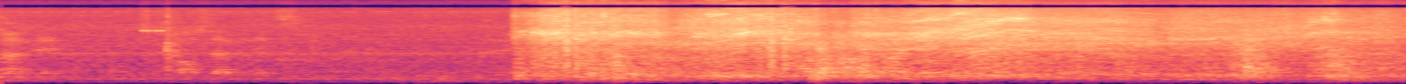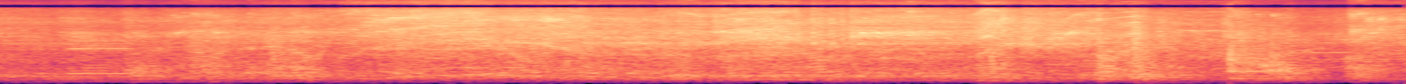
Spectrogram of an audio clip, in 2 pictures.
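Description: Electric radio-controlled Clod Buster monster trucks launch suddenly about two and a half seconds in and run flat out down the track, mixed with loud shouting and cheering from the people watching.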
